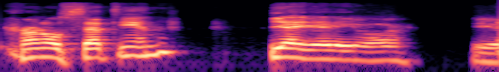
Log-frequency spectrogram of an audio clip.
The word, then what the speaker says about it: Setien: Is that Yeah, the am I bug pronouncing that catcher. right? Colonel Setien?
